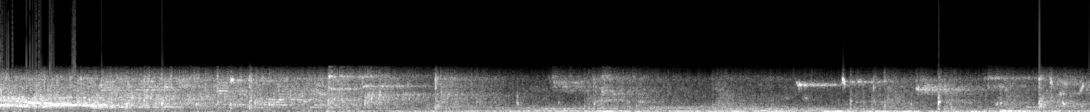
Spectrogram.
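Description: Indoor badminton hall noise: rubber-soled shoes squeaking on the court floor, a few sharp racket hits on the shuttle in the second half, and indistinct voices echoing in the large hall, loudest in the first second or so.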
